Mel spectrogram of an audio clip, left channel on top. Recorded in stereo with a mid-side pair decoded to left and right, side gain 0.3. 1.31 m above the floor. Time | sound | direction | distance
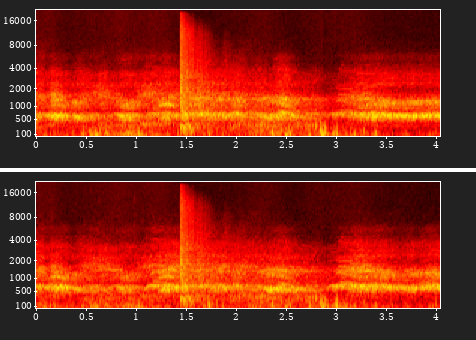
1.4 | a gunshot | 20° left | 0.8 m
